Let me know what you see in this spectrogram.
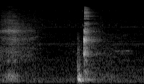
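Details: Cough.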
